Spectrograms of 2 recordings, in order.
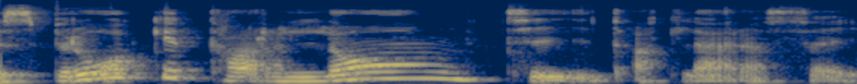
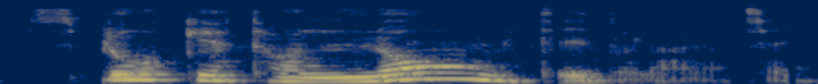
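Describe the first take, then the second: First: Every sound in the sentence is fully pronounced. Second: Unimportant sounds are reduced or dropped. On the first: The speaker calls it wrong. "Vi säger ju inte" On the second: The speaker calls it right. "Vi reducerar, tar bort en hel del oviktiga ljud här"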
